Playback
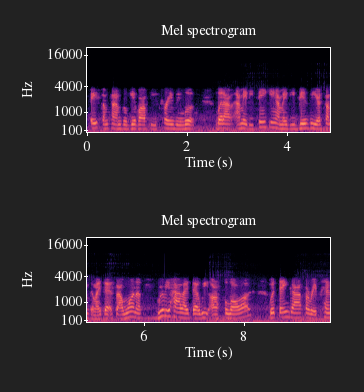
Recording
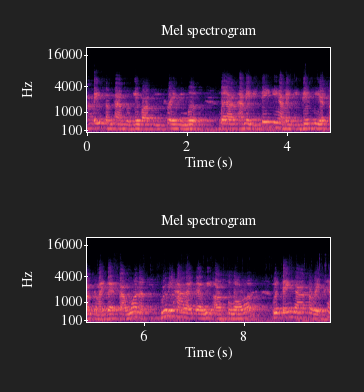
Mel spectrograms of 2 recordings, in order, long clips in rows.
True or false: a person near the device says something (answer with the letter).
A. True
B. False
B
